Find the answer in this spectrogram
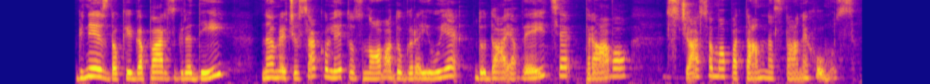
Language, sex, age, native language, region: Slovenian, female, 60+, Slovenian, Savinja region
